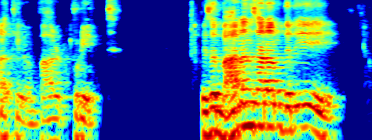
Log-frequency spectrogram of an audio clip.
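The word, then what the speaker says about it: ברית: 그러니까 사실은 우리가 익숙한 말로 하면 그냥 바알 베리트 해야 되는데 뭐 이 발음에 더 충실한 것 같아요. 바알 브리트.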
